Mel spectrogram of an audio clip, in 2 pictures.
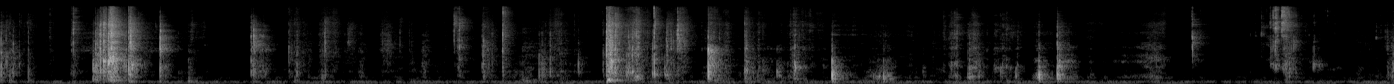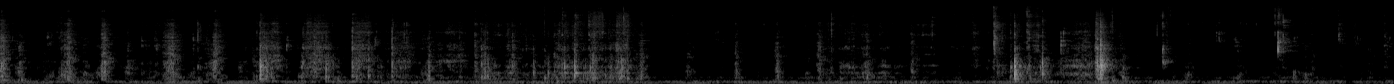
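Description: A Pringles can being opened near the start, then a person biting and chewing Pringles potato crisps: irregular crisp crunches and chewing, the sharpest bites about six and thirteen seconds in.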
